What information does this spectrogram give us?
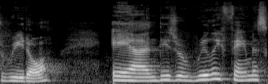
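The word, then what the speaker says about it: Riedel: they're german they're called ridle almost like needle it's pronounced reedle and these are really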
